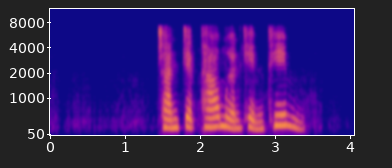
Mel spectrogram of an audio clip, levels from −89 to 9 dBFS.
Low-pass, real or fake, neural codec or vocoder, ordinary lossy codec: 7.2 kHz; fake; codec, 16 kHz, 4.8 kbps, FACodec; none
